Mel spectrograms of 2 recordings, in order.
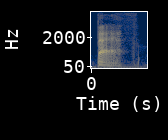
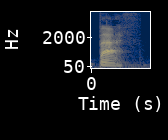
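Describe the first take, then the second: First: The vowel is a short, flat A. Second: The vowel is a short, flat A.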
